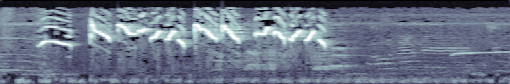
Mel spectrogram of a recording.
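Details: Oriental white-eye singing a rapid high warbling phrase of twisting whistled notes for about two seconds after a rising whistle, used to stimulate other white-eyes to sing; faint lower whistles follow.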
